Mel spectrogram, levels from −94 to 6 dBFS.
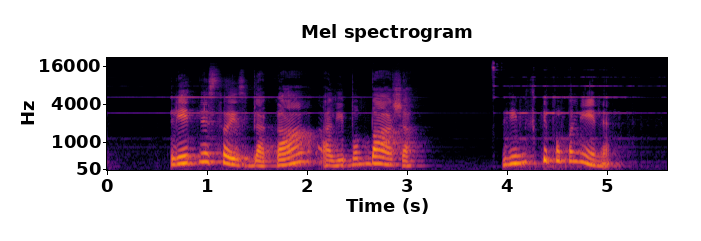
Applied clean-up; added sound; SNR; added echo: neural mask model RNNoise.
